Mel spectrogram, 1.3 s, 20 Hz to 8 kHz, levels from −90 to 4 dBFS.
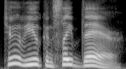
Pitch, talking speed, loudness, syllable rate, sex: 180 Hz, 285 wpm, -15 LUFS, 5.8 syllables/s, male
